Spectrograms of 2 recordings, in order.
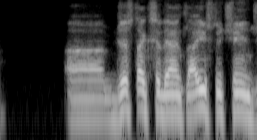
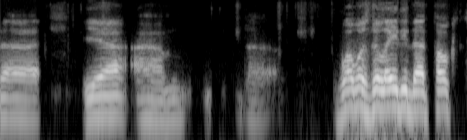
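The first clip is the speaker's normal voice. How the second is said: ordinary talk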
